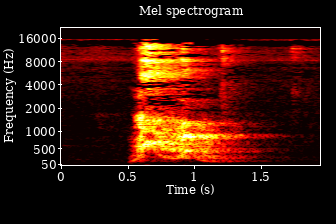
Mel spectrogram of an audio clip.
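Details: Pet dog named Jily demanding food: one drawn-out, harmonic-rich bark lasting about a second, strong onset then slowly fading, with silence before and after.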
